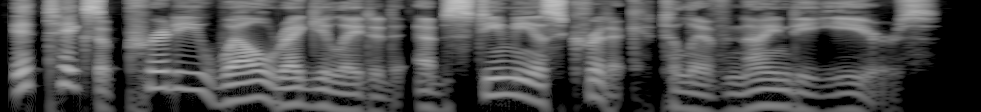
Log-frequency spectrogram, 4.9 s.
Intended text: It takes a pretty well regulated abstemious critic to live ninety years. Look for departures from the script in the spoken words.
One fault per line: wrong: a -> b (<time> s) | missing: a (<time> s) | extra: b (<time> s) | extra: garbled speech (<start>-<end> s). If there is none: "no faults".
no faults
